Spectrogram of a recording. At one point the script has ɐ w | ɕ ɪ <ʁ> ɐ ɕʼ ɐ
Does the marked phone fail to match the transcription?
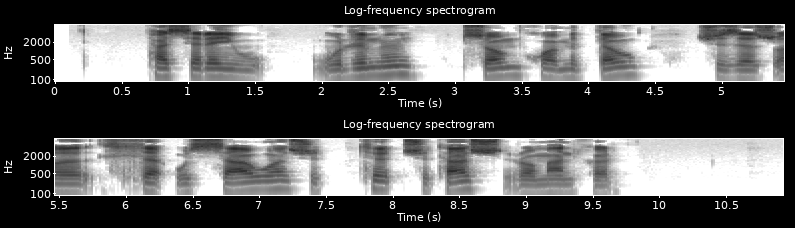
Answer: yes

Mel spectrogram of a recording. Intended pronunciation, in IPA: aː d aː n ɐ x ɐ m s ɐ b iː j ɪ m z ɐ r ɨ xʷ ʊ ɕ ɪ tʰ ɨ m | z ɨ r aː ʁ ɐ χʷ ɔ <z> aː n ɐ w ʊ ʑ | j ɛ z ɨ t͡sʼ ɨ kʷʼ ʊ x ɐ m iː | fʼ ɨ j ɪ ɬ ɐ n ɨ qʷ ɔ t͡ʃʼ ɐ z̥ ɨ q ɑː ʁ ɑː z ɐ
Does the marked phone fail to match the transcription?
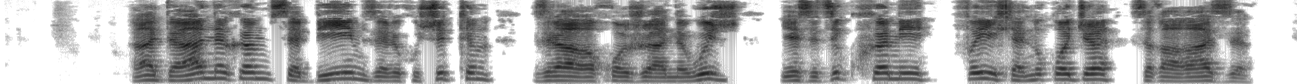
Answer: yes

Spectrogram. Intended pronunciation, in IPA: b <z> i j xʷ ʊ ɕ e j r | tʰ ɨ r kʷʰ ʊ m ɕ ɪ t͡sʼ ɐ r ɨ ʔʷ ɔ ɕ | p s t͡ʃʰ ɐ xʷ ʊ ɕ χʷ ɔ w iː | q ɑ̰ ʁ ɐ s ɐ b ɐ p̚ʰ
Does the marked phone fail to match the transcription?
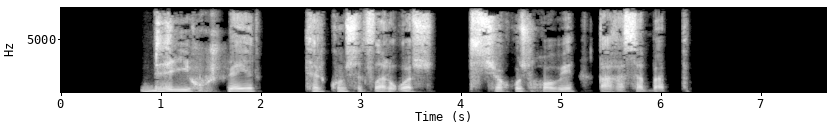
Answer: no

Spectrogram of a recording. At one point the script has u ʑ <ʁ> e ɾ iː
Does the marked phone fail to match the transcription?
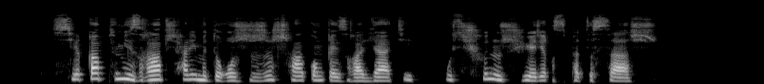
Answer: yes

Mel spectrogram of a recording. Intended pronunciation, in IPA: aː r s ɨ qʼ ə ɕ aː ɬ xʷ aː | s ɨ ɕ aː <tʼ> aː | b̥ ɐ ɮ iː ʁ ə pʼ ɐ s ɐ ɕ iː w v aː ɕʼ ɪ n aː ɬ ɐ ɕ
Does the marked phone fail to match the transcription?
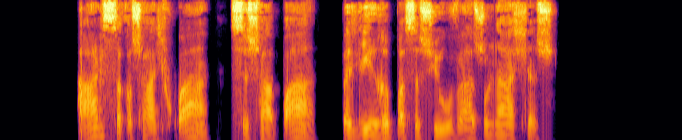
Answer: yes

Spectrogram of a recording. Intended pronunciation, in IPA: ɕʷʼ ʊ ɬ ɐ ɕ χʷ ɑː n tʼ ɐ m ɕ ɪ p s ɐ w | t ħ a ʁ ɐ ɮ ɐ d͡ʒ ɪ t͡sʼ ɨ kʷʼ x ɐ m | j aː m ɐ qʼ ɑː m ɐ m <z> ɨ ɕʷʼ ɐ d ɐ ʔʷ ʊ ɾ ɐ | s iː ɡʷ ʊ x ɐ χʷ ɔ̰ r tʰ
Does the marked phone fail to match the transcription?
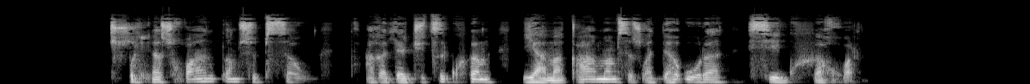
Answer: yes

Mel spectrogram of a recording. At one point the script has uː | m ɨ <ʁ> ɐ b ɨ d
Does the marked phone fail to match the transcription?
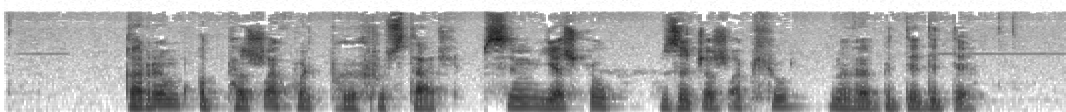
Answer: yes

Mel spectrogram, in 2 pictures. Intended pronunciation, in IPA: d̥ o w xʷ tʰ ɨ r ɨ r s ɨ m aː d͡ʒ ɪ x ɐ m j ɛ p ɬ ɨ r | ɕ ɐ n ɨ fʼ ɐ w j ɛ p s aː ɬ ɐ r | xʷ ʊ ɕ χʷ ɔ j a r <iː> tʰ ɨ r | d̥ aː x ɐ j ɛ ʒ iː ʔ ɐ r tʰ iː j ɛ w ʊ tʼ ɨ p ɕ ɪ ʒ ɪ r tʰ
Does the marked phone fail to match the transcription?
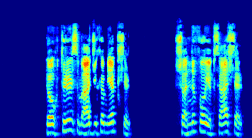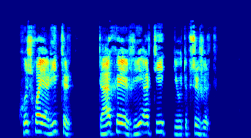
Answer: no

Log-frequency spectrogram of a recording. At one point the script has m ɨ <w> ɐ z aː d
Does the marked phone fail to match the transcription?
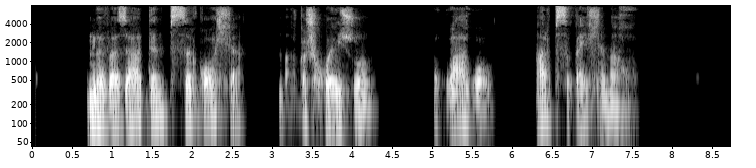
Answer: yes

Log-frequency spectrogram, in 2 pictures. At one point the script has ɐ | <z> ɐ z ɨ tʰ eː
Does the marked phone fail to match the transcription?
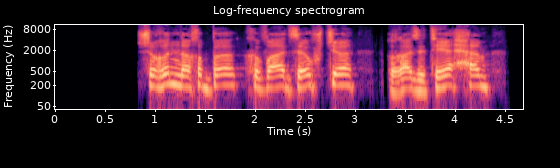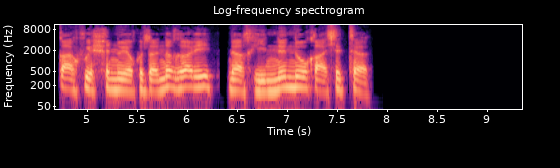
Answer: yes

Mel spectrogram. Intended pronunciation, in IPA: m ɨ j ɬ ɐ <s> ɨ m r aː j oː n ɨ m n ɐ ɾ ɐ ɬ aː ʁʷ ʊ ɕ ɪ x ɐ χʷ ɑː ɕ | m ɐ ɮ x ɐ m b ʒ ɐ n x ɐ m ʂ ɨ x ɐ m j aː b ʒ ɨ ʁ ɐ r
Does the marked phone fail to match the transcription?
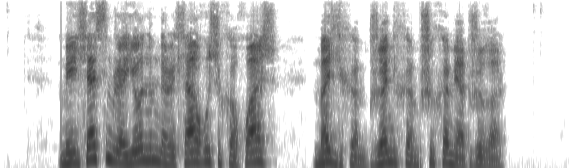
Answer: no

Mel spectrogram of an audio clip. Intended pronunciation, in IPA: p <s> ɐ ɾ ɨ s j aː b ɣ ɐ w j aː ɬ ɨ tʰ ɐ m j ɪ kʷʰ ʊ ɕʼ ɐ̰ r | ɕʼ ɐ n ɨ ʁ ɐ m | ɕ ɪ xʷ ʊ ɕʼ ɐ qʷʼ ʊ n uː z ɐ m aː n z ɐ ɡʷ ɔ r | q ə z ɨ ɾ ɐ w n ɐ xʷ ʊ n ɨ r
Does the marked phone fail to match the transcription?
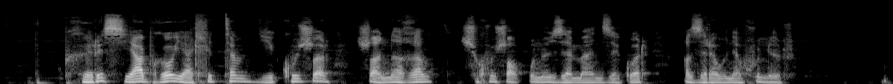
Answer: yes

